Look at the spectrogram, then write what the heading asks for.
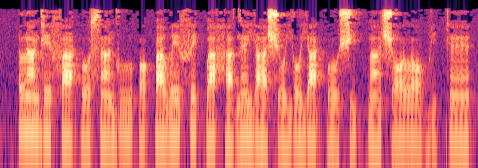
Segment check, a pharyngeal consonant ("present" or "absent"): absent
